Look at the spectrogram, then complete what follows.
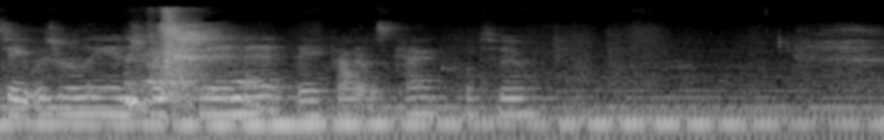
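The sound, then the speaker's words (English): A single sharp sneeze bursts out near the start, loud, cutting across a man's steady conversational speech, which carries on without pause. “Bless you.”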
